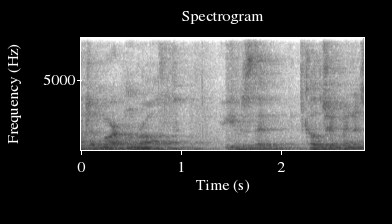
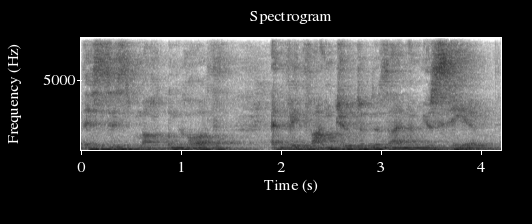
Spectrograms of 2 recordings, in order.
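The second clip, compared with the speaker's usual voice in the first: put-on heavy German accent; 4 dB louder than usual. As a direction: imitate a formal caller with a thick German accent. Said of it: "in a very heavy German accent".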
